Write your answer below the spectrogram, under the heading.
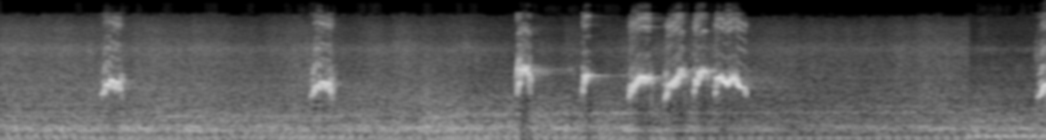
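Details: Red-whiskered bulbul, old-forest double-note style, singing in the morning for voice training: two separate short notes, then a fast run of about seven warbled whistles, and a single note at the end.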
